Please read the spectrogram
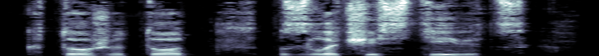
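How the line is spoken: Barely audible question. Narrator (Russian): еле слышно спросил

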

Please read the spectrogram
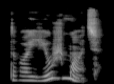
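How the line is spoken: Exhaled curse. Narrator (Russian): выдохнул Киган

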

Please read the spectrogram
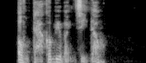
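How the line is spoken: Timid very quiet speech. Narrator (Vietnamese): Khi khám xong thì lão ta cũng chỉ dám nói rất khẽ với Mụ Tâm

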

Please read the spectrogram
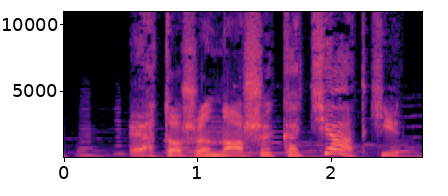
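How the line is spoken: Surprised exclamation. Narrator (Russian): удивленно воскликнул он

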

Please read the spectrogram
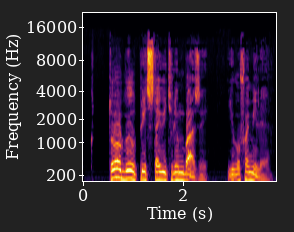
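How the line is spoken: Stern question. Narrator (Russian): также строго спросил Мошкин

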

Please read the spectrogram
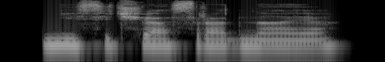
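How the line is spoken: Gentle request. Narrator (Russian): ласково попросили меня

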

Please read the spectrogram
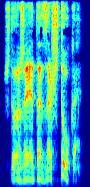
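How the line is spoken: Sharp question. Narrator (Russian): резко спросил Дилуо

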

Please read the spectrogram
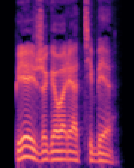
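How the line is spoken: Monstrous bark. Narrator (Russian): гаркнуло чудовище

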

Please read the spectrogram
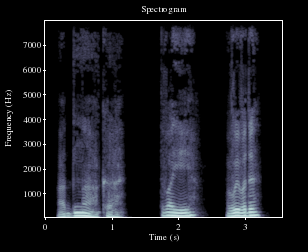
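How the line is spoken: Sad question. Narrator (Russian): печально спросил я

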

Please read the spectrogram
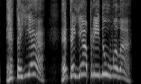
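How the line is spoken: Excited full-throated shout. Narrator (Russian): сгоряча закричала во все горло

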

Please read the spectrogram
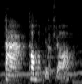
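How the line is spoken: Cold, hiding fear. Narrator (Vietnamese): Dù nỗi sợ đã hiện trên gương mặt hiểm ác, nhưng tên cao thủ vẫn lạnh lùng đáp

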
